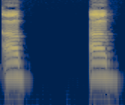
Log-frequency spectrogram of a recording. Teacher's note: बा दोनों होंठों के मिलने से अदा होगा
